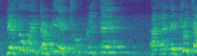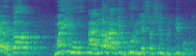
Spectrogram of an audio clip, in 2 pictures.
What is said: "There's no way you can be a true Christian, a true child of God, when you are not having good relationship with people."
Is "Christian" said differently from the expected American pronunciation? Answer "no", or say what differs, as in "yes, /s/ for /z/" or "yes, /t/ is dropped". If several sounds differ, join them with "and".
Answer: yes, /n/ is dropped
